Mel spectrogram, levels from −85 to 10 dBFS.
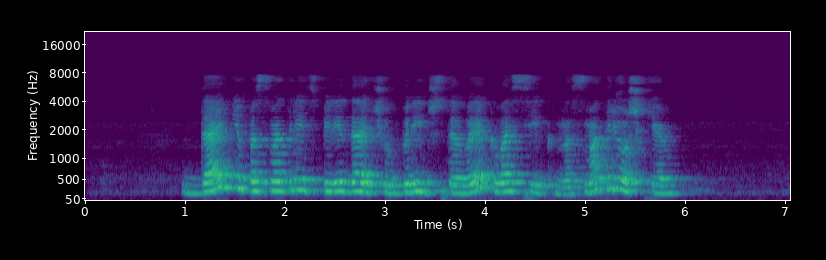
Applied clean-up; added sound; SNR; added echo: none; none; none; reverberation time 0.6 s.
